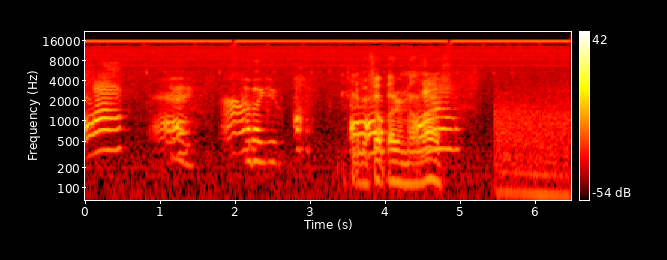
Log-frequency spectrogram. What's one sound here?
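A child giggles and babbles playfully.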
